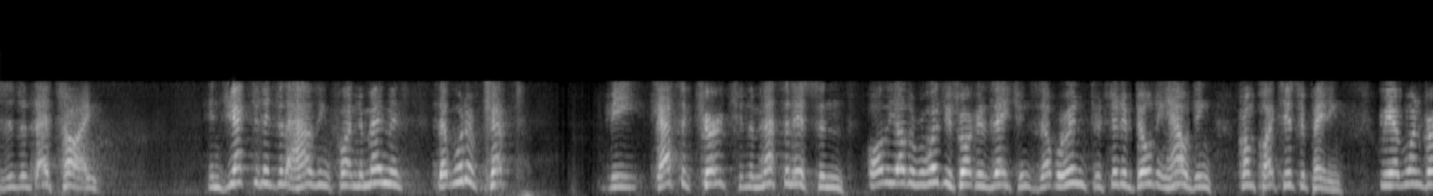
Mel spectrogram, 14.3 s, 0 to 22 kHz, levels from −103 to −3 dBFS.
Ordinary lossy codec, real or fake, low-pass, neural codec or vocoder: AAC, 16 kbps; fake; 7.2 kHz; codec, 24 kHz, 0.5 kbps, DualCodec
